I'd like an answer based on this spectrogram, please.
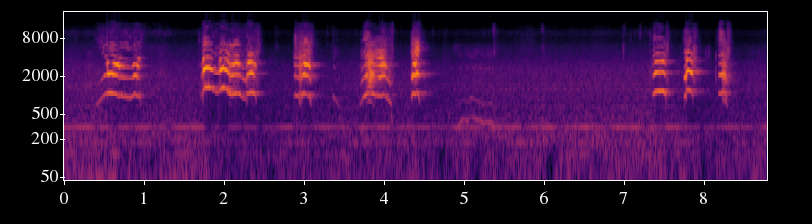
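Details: A pet white fox named TYR, playfully attacking, gives a series of short, high, wavering harmonic cries in bursts of two to four, with quiet pauses between and a steady low hum underneath.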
